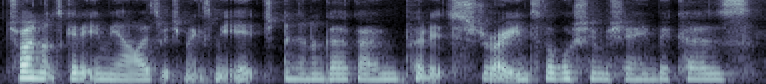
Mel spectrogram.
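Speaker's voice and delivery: normal talking voice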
